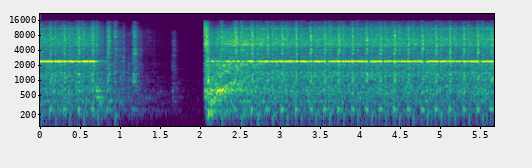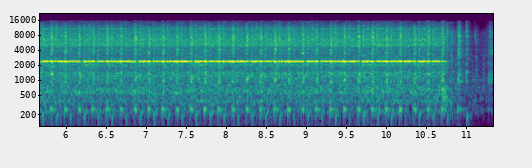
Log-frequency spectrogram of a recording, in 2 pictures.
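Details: Sears LT1036 lawn tractor Tecumseh engine, sat at least two years, with very weak spark and carb cleaner sprayed in: steady rapid cranking about three turns a second with no cylinder catching; cranks but won't start.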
